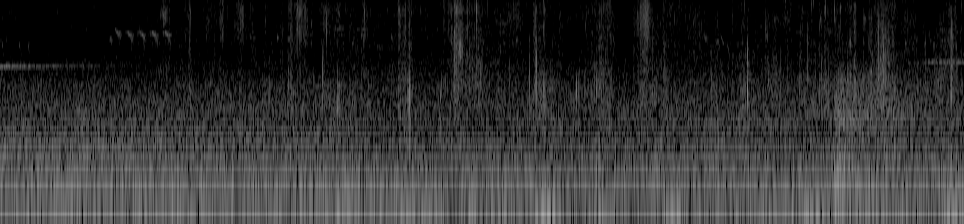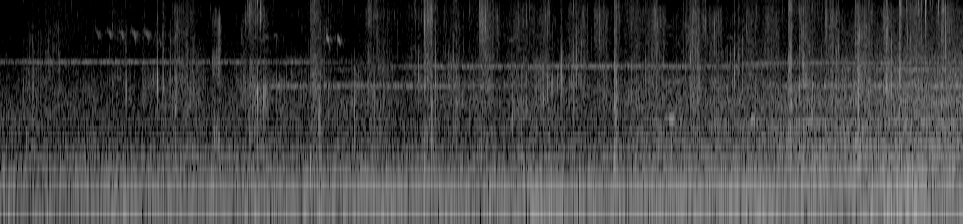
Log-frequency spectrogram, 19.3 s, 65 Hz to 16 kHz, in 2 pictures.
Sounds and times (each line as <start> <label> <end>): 8.4 Bernina Express 19.2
